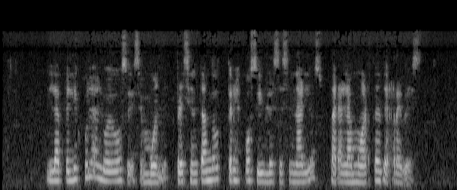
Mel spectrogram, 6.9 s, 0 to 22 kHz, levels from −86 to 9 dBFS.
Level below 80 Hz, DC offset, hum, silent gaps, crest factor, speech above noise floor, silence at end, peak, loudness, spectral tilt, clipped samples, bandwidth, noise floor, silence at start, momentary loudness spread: -64 dBFS; under 0.1%; none; none; 20 dB; 33 dB; 0.55 s; -4 dBFS; -23 LUFS; -4 dB/octave; under 0.1%; 11.5 kHz; -56 dBFS; 0.7 s; 7 LU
